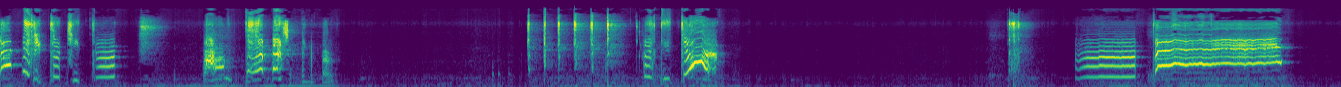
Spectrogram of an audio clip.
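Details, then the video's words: Pet budgerigar chatting away while perched on a finger indoors: bursts of rapid scratchy, clicking chatter and warbles, separated by pauses, ending with a longer run of harmonic, nasal, voice-like notes. "george talking"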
